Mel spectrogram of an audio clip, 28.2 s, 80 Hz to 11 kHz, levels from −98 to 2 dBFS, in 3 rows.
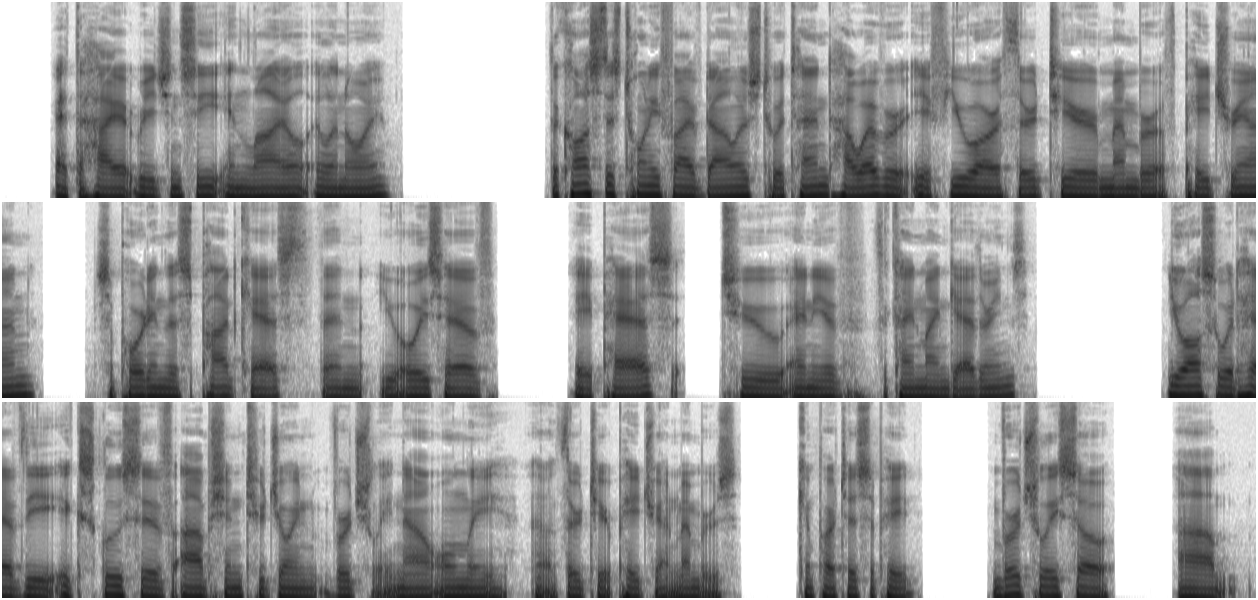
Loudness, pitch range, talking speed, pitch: -17 LUFS, 100-110 Hz, 130 wpm, 105 Hz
